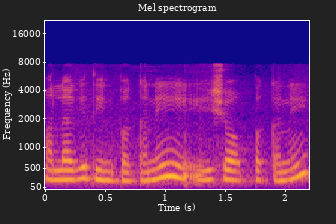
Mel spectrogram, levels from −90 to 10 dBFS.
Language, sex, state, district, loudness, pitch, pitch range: Telugu, female, Andhra Pradesh, Chittoor, -14 LUFS, 225 Hz, 215-260 Hz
